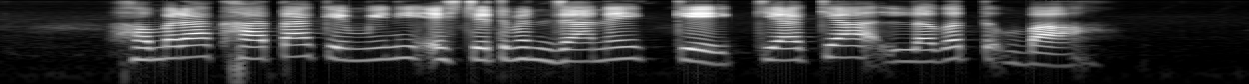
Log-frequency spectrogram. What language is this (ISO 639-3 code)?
mag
